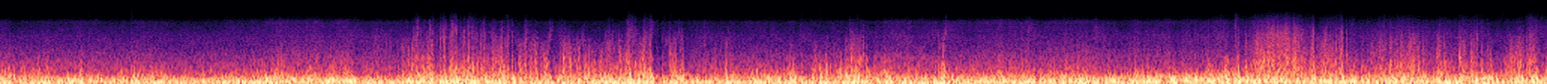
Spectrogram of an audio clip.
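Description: Waves crash on a rocky shore in the distance.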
